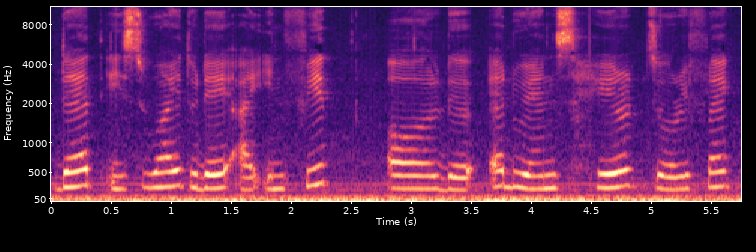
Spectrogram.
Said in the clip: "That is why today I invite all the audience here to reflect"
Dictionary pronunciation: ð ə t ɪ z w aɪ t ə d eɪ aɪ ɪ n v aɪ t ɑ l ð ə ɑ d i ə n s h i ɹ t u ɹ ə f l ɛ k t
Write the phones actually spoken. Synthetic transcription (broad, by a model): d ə t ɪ s w aɪ t ə d eɪ aɪ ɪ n f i t ɑ l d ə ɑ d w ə n s h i l t u ɹ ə f l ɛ k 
